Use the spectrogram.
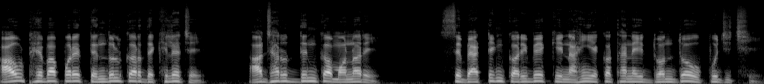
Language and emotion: Odia, neutral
